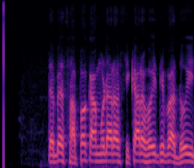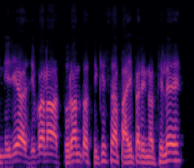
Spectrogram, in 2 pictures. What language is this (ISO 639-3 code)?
ori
